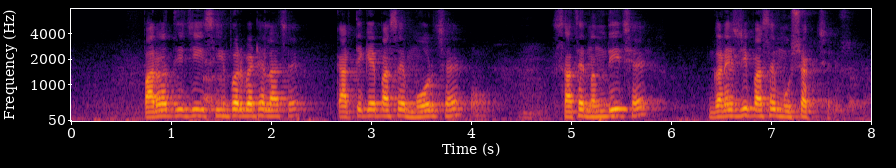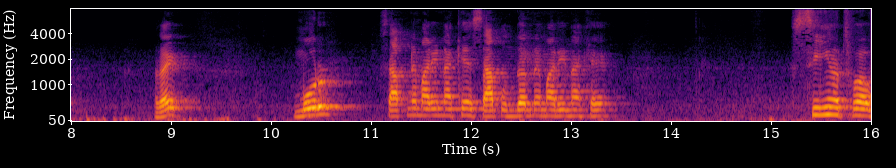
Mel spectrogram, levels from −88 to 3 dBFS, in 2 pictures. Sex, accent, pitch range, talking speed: male, native, 140-185 Hz, 110 wpm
